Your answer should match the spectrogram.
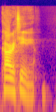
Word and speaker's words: Caratini: Caratini.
